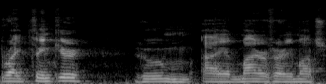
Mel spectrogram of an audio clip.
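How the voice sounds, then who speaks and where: A man talks very slowly, with fairly even intonation. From Belgium (Flemish). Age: 70s. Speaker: artist and naturalist. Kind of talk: personal video monologue. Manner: halting, many fillers and repetitions.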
